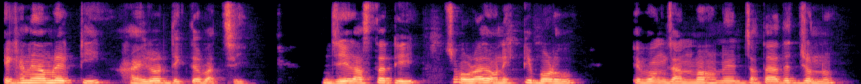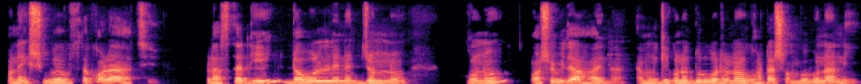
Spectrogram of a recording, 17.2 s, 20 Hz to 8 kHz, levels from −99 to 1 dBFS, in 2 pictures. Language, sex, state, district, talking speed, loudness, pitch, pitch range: Bengali, male, West Bengal, Malda, 120 wpm, -17 LUFS, 170 Hz, 160-185 Hz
